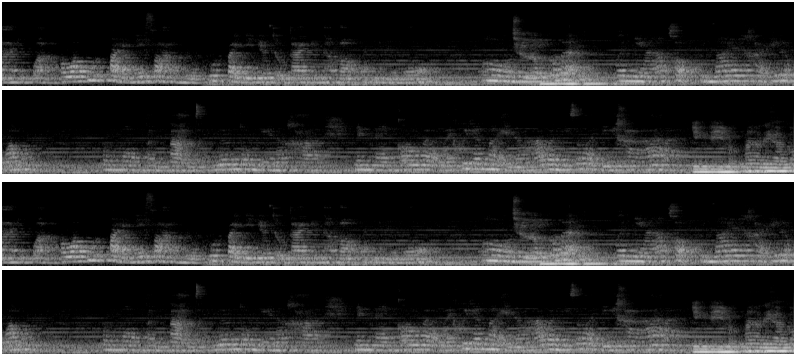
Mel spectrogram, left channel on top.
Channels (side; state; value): both; identical; correlation 1.00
